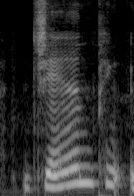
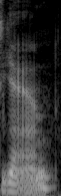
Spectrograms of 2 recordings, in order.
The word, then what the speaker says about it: Jan: It is directed by Jan Pinkava. I want to say Jan because that's my name, but he is a man, and generally when men are named Jan, it's pronounced Yan.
